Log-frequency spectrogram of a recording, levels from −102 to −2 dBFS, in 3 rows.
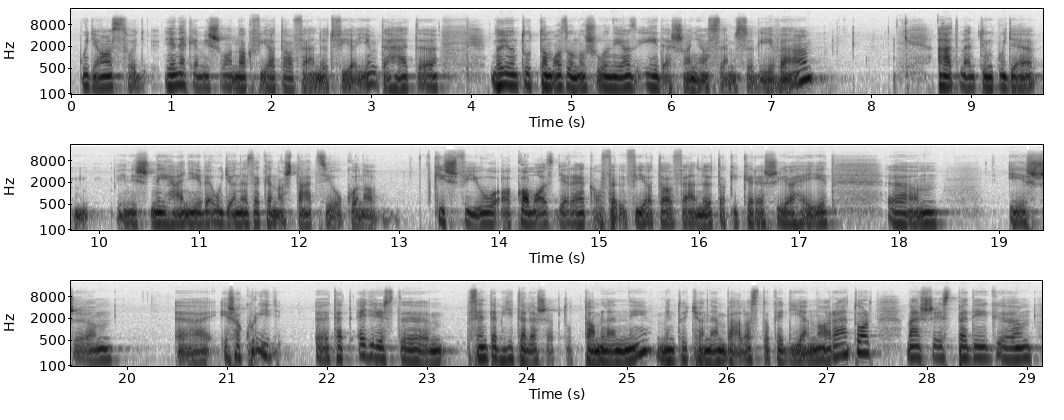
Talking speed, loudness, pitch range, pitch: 115 wpm, -21 LUFS, 145-165 Hz, 155 Hz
